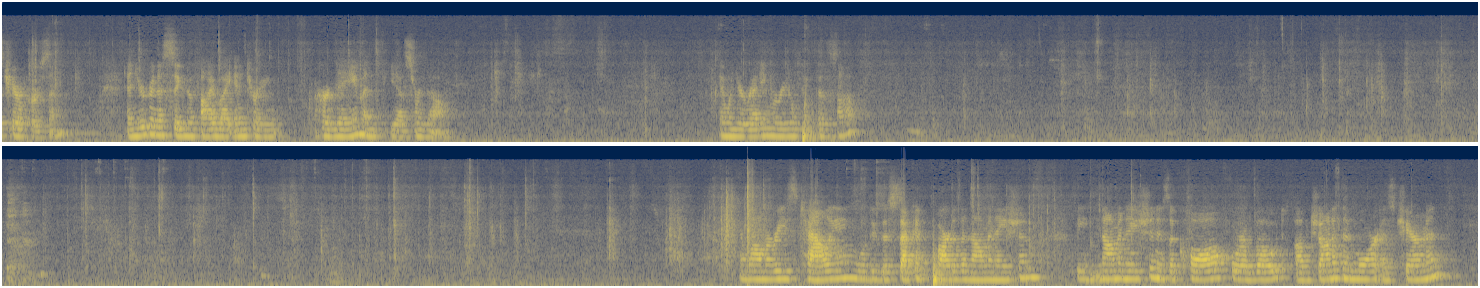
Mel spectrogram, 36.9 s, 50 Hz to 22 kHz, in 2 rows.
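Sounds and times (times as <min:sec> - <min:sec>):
faint rustles and clicks: 0:05.7 - 0:34.5.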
